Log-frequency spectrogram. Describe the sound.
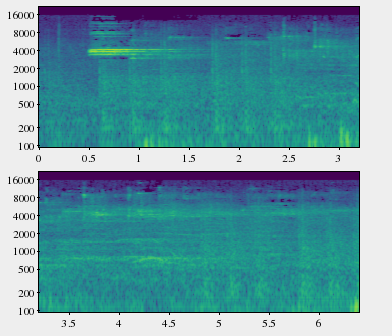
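Basketball dribbled on a court during a game, the thuds of the bounces mostly buried under steady crowd noise, with a few sharper hits standing out.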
